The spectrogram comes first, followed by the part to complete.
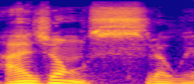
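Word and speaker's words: agence: 에이전시 프랑스로는 더 그 어 대리한다는 속성 그 의미가 더 강조되고 있는데 그걸 이제 프랑스 식으로 발음을 하면 아정스라고 해요.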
